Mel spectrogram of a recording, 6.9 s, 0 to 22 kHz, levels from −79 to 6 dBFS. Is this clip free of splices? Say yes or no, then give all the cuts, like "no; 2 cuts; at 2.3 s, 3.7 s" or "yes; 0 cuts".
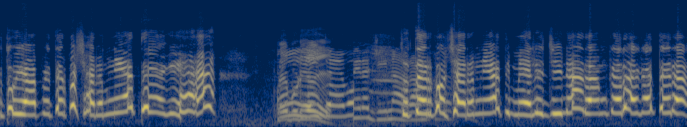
no; 2 cuts; at 2.8 s, 3.5 s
